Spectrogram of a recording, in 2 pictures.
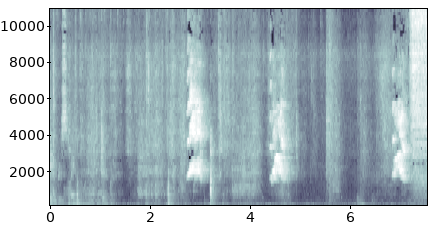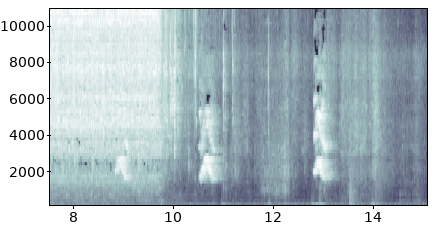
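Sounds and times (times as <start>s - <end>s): sink tap running: 7.2s - 10.1s.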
